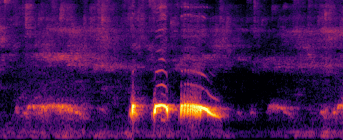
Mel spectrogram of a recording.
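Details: Kept spotted dove giving its calling and cooing phrases, meant to stimulate other doves: faint soft murmuring, then one loud phrase of a clipped note, a curved hooked coo and a long slurred descending coo.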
